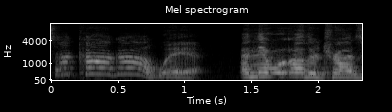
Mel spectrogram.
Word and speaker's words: Sacagawea: her name for you, Sacagawea. Thank you. It has a g sound in the middle. It's not a soft G with a j. It's a g.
